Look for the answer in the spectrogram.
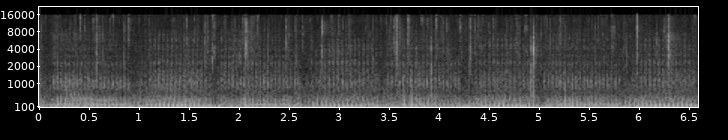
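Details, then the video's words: Deep, continuous cat purr with a rhythmic swell and dip at each breath, roughly every 0.8 seconds. Bright snapping crackles from a burning fireplace break through repeatedly. "Purring Cat"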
